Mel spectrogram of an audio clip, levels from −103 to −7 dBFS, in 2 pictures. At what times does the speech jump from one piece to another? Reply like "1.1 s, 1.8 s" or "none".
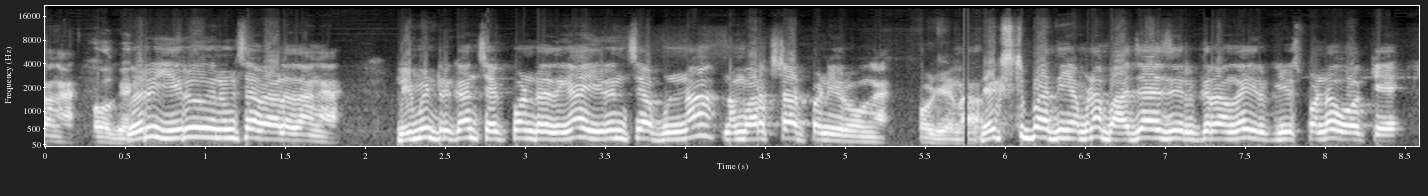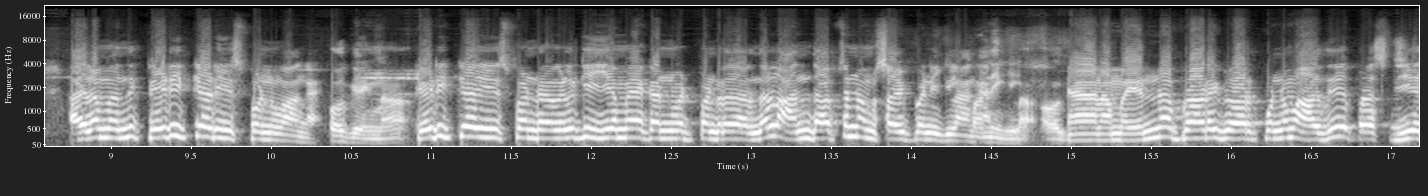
none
